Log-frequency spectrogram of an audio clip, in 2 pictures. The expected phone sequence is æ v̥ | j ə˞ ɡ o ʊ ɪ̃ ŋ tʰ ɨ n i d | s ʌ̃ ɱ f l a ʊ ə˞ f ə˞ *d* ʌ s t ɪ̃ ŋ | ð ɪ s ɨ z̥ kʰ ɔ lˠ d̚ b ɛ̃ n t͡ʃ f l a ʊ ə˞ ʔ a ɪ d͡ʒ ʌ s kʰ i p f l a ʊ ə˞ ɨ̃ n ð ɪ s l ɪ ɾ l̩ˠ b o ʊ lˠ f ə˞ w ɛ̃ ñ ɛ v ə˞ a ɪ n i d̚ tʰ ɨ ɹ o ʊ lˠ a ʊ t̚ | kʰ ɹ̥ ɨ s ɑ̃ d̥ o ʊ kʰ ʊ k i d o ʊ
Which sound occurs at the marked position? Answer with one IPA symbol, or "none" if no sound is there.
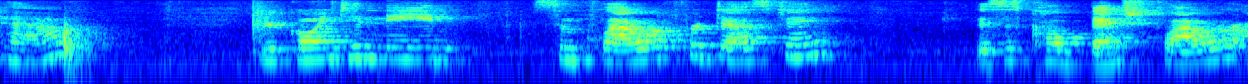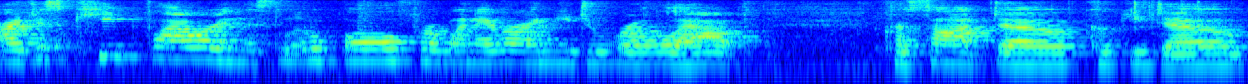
d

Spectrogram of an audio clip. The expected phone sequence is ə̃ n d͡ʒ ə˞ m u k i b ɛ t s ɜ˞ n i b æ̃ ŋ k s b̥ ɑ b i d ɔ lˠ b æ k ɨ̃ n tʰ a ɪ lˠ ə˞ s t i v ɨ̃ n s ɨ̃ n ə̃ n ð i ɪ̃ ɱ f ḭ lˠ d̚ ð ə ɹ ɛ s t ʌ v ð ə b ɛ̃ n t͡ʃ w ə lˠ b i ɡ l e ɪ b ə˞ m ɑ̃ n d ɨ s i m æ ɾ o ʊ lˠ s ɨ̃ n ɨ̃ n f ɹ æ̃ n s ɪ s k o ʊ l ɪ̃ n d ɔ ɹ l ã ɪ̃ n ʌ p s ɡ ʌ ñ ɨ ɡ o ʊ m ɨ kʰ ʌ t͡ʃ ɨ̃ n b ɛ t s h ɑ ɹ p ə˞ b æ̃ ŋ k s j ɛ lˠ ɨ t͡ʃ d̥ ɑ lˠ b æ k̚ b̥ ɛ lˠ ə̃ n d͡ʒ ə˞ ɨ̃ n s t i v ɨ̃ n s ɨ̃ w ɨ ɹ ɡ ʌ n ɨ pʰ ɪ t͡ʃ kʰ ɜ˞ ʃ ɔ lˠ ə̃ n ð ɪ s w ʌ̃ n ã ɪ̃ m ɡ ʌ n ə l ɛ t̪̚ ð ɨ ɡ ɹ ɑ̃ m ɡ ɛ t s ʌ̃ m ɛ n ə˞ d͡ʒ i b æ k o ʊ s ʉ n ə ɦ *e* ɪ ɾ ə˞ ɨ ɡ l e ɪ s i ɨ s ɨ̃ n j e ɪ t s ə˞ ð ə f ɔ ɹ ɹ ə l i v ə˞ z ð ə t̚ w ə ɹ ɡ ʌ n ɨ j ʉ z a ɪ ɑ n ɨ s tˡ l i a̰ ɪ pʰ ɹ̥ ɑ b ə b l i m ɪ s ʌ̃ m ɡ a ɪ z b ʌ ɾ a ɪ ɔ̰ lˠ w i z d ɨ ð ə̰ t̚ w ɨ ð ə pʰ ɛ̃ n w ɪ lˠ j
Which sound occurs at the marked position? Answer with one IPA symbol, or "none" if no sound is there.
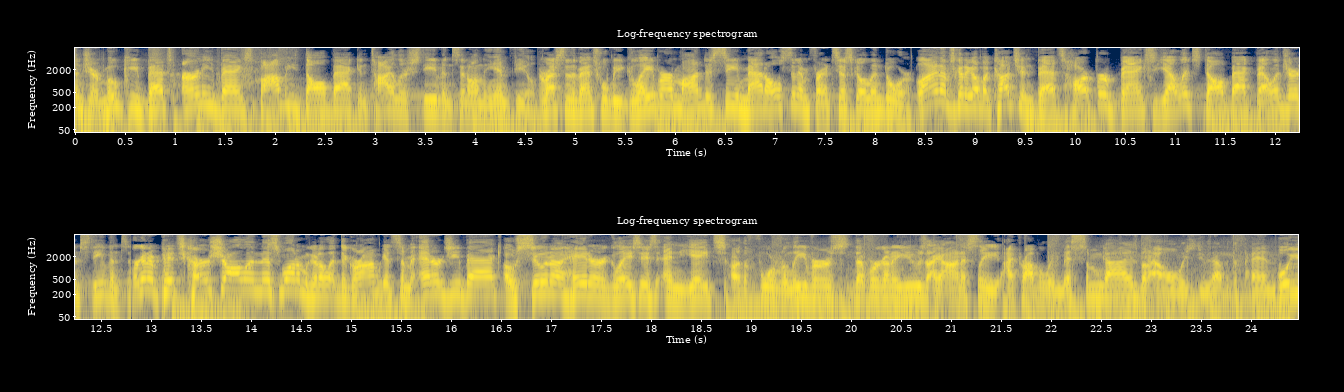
e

